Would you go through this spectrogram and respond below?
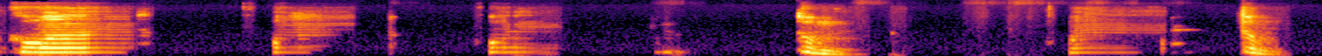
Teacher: Jadi dengung dia tu dengung di belakang huruf ta. Jadi kita dah nak sebut huruf ta.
